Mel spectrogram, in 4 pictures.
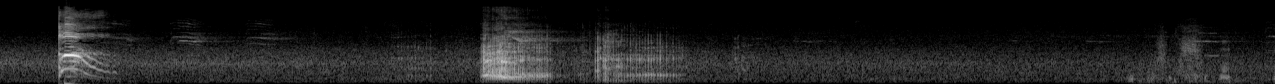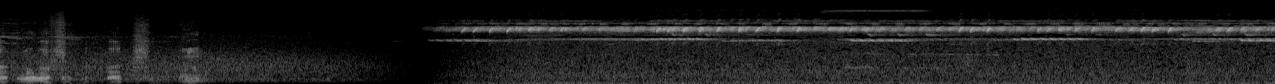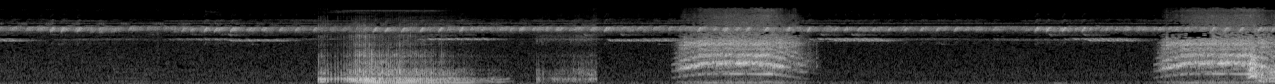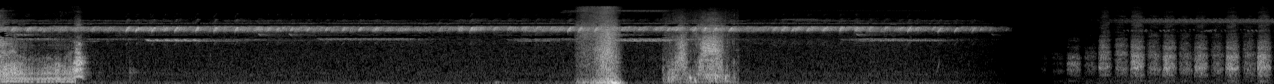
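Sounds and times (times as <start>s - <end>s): loud animal calls: 0.6s - 1.2s, 28.7s - 31.5s, 32.2s - 33.7s, 37.0s - 39.2s, 48.9s - 50.9s
pulsing insect chorus: 17.0s - 48.2s, 49.0s - 50.9s
repeating insect chirp: 17.0s - 48.2s.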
